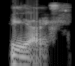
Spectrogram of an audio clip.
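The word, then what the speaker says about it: heir: जाएगा अ हेयर लेकिन एच ई आई R this इ कॉल्ड एर दिस इ एयर का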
